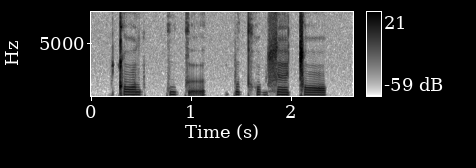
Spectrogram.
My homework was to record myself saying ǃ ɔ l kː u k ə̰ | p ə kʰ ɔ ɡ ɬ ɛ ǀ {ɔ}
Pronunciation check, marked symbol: correct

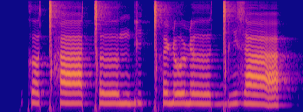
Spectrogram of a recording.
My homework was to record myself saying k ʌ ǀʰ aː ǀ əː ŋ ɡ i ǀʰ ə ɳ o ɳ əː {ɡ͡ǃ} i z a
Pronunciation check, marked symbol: incorrect: ɡ͡ǀ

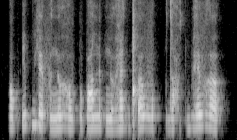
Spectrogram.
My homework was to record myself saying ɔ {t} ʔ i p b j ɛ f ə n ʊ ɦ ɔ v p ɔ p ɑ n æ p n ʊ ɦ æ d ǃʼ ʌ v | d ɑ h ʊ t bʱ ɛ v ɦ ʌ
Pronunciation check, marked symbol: incorrect: p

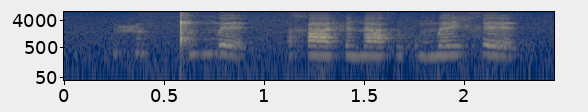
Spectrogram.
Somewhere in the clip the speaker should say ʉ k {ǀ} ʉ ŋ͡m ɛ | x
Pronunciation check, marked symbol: incorrect: ǃ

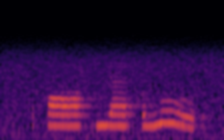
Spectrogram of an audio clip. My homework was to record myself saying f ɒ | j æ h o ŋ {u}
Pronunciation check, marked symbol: incorrect: o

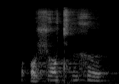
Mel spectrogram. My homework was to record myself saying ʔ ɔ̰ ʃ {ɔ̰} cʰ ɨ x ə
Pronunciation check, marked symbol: incorrect: ɔ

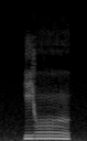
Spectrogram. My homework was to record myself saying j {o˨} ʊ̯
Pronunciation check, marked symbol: incorrect: o˦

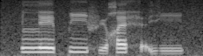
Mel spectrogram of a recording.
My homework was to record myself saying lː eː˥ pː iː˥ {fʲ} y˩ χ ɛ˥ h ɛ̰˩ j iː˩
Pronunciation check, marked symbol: incorrect: f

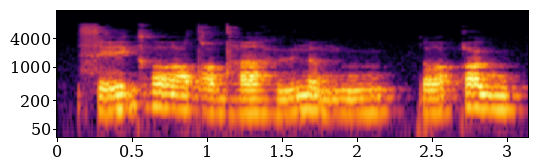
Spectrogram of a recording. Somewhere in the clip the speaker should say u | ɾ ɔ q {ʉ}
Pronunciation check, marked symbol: incorrect: u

